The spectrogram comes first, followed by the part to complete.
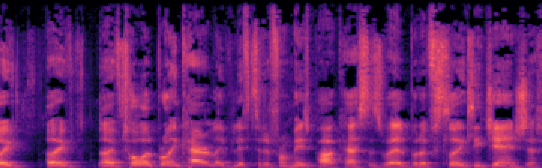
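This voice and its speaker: This man's voice sits at a fairly high pitch. He speaks at a moderate pace. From Ireland, Limerick. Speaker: podcast host, sports illustrator. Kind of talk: casual interview; scripted intro.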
